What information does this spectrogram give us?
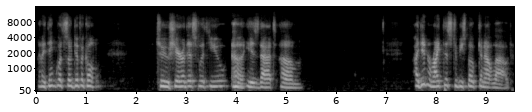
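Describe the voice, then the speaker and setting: A man, an author and blogger, introducing his writing in a casual, hesitant way with frequent pauses and restarts, his voice often trailing off quietly. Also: sits high. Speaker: author and blogger, guest reader.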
